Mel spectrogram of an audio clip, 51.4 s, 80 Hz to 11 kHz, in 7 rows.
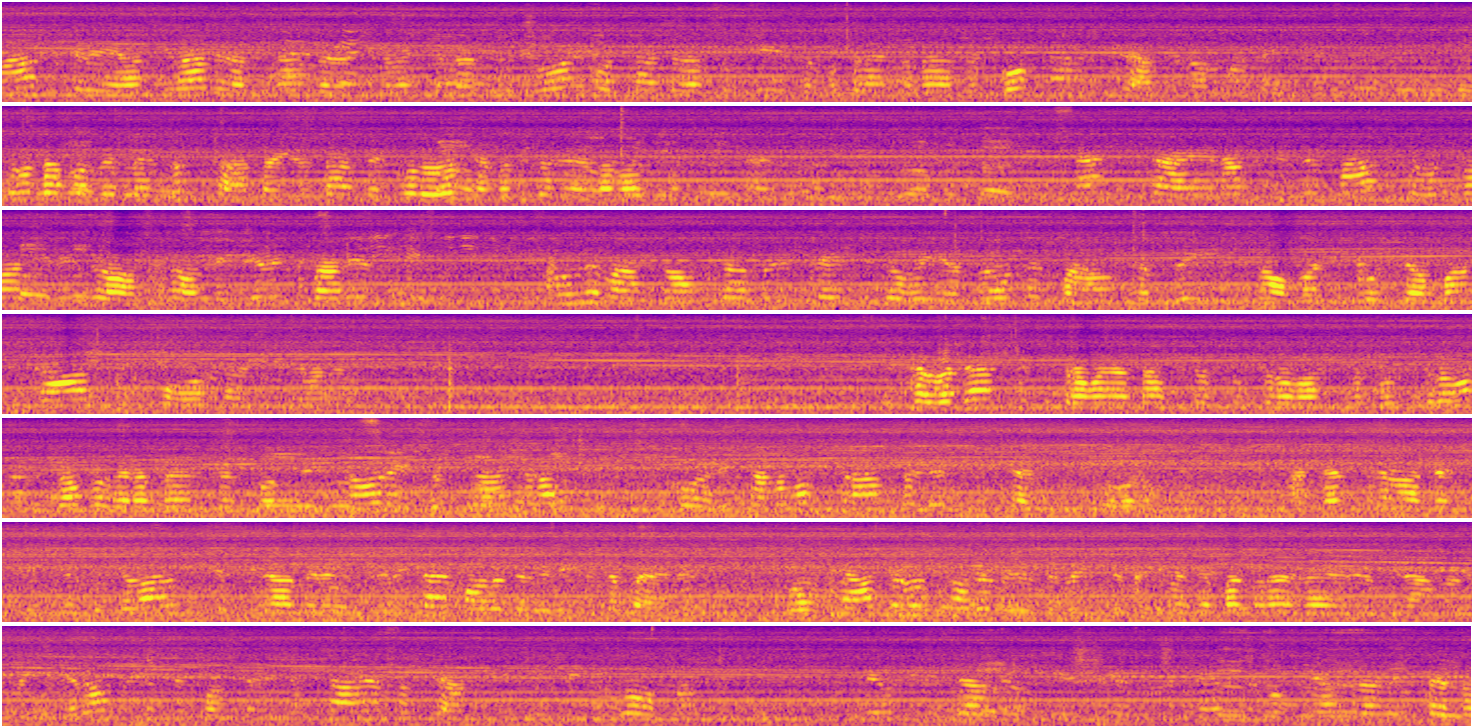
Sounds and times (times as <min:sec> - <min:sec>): Speech: 0:00.0 - 0:23.8, 0:26.5 - 0:47.6, 0:48.4 - 0:51.4.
